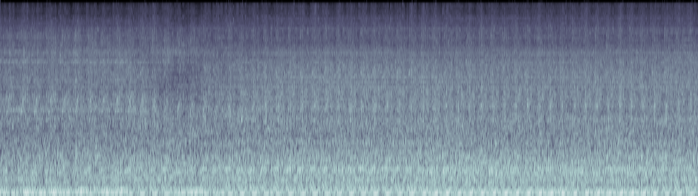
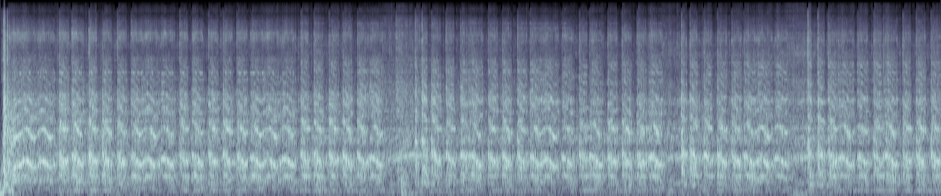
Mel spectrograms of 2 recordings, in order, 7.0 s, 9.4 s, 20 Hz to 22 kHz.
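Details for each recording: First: 1971 Plymouth Road Runner V8 idling after oil reached the rockers, carburetor diaphragm stuck and needing rebuild: steady, even low rumble with no lifter ticking or top-end tapping; normal idle. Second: 1971 Plymouth Road Runner V8 after sitting, oil pressure just primed; steady rhythmic cranking about 3.5 turns a second with no firing; fuel pump diaphragm seems not to be pumping, cranks but won't start.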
